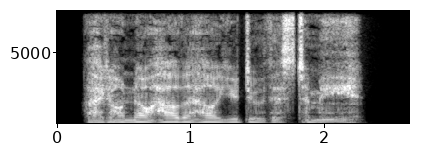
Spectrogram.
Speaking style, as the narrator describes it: I growled in her ear

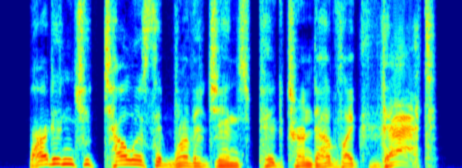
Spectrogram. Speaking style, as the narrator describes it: Gojen snarled

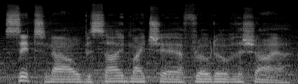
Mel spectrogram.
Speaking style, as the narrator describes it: said Celeborn

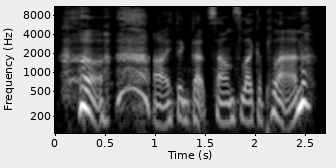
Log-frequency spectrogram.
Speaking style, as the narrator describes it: Cat laughed

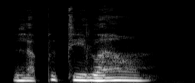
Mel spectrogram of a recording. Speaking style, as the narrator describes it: Coco said, her voice softening, her anger momentarily forgotten

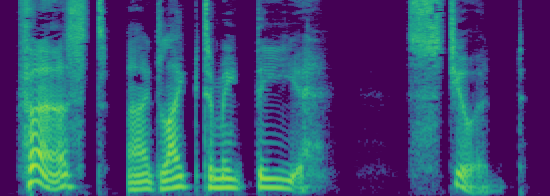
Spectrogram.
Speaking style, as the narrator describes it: said coolly

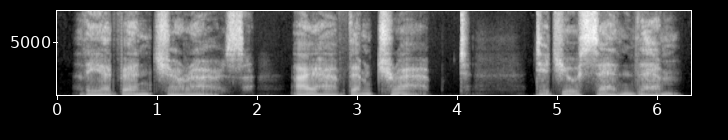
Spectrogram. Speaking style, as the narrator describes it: It hissed again

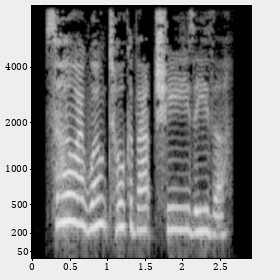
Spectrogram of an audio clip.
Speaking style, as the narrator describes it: I sighed

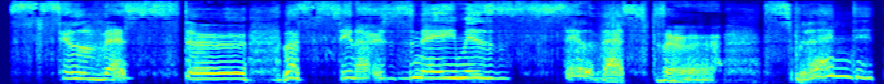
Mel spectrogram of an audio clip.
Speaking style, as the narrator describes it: The other female, cackled

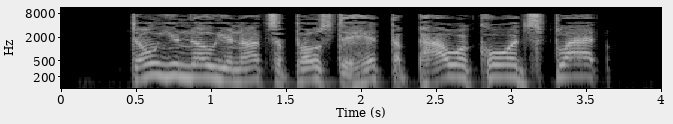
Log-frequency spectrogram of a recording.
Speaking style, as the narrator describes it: he shouted at me

